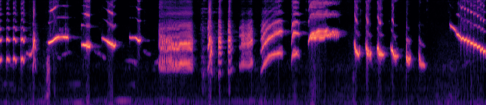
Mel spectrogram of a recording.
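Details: Lure recording of a chatty Asian pied starling song full of fill phrases: staccato chirps, a loud raspy burst, rising whistles, a run of repeated chevron notes and a final falling whistle.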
